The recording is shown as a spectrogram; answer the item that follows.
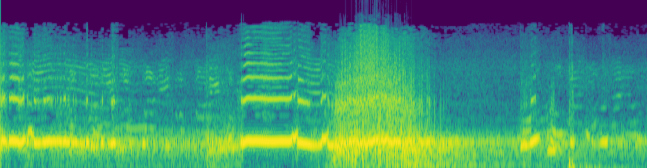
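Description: People's voices yelling and whooping without words, with a loud held cry about two and a half seconds in, followed by about a second of rushing noise.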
